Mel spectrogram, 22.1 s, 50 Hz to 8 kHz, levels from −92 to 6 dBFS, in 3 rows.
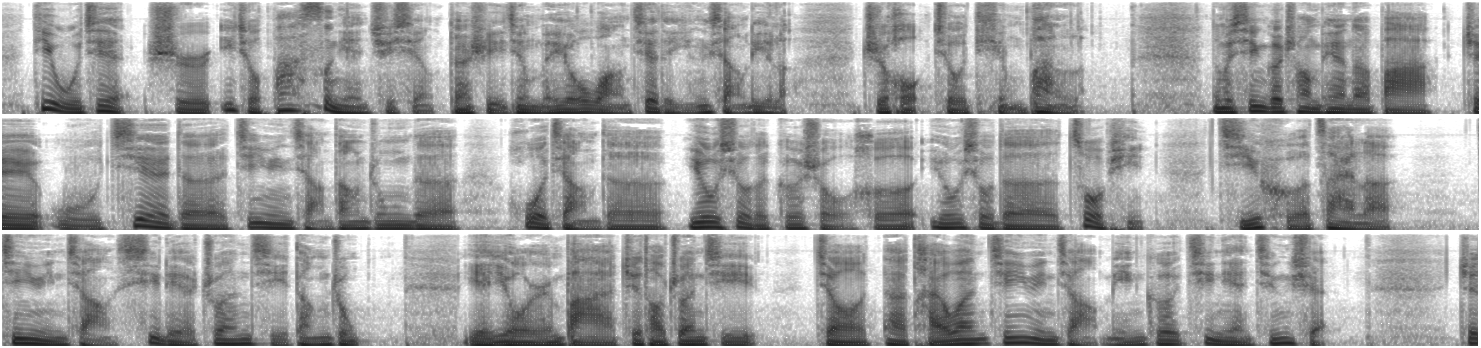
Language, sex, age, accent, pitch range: Chinese, male, 20-39, native, 85-120 Hz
